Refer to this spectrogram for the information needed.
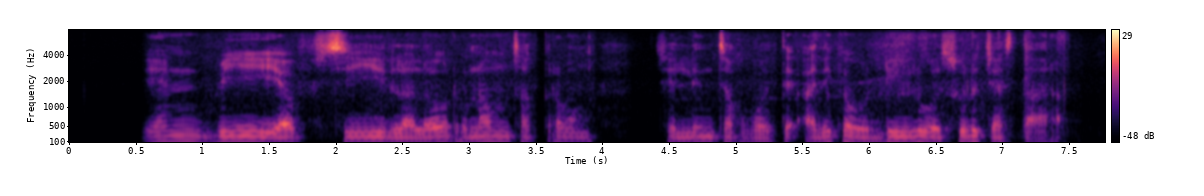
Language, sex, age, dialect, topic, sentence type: Telugu, male, 18-24, Central/Coastal, banking, question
